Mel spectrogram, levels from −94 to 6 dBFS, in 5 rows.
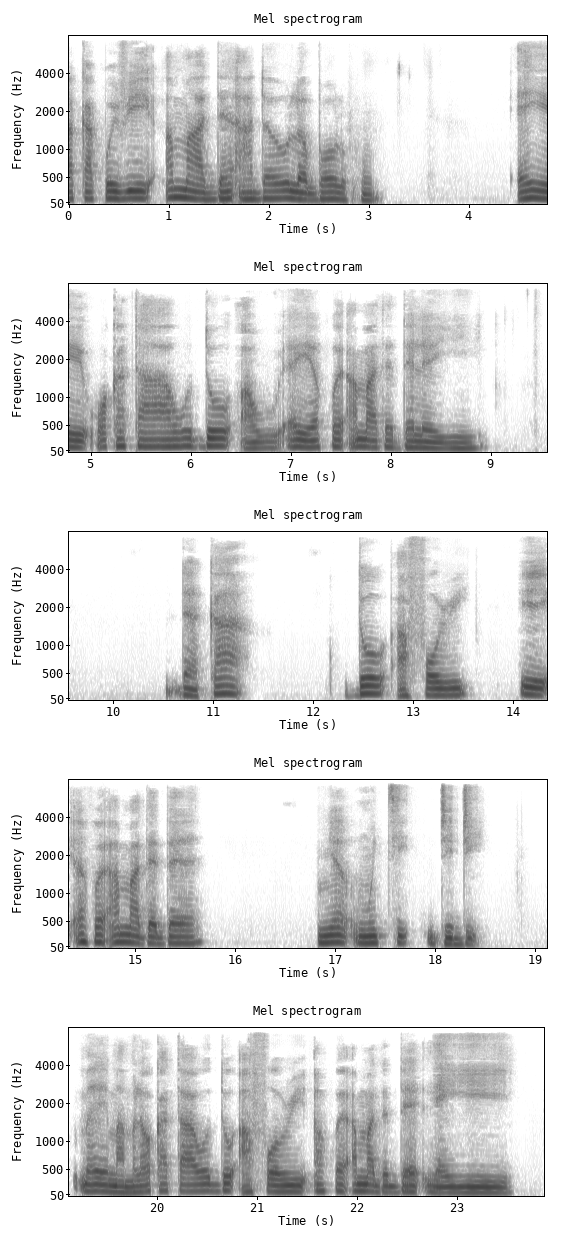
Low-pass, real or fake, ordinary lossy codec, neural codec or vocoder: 7.2 kHz; fake; AAC, 32 kbps; codec, 16 kHz, 1 kbps, X-Codec, WavLM features, trained on Multilingual LibriSpeech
